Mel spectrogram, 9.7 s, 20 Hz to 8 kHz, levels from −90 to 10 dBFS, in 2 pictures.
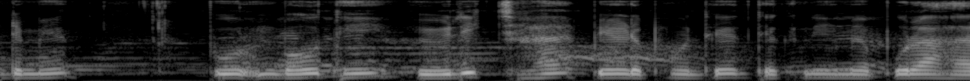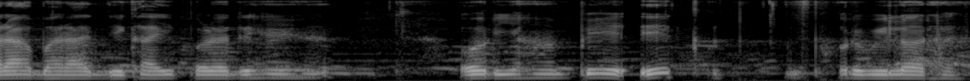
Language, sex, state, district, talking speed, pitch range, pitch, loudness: Maithili, male, Bihar, Supaul, 135 wpm, 135-145 Hz, 145 Hz, -33 LUFS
